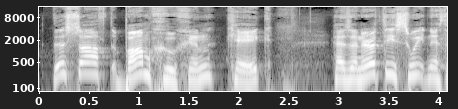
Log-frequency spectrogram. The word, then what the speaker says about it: Baumkuchen: Baumkuchen. Baumkuchen.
